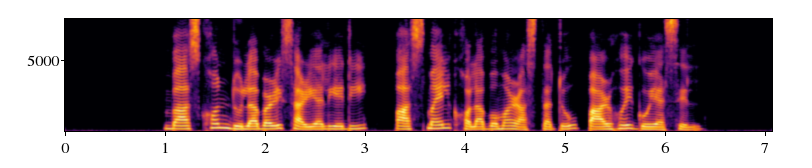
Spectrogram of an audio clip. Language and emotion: Assamese, neutral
